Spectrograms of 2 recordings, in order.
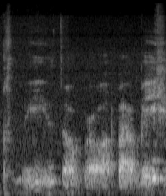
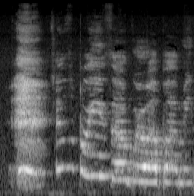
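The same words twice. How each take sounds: First: Hushed, slow plea to her son not to grow up; pleading whisper. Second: High, slow, half-sobbing plea; crying plea. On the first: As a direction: whisper it like a secret wish. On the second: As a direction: let the voice crack as you beg. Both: Retold or imitated. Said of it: "I was like".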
